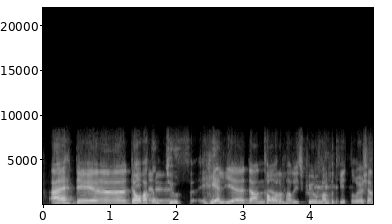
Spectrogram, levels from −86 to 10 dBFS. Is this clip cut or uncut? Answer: cut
